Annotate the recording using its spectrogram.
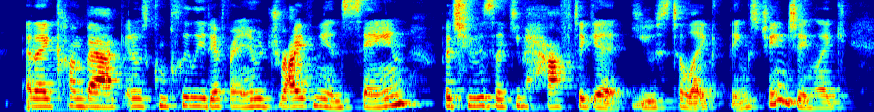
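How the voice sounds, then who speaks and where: A woman at a very fast pace, amid noticeable background noise. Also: medium pitch for a woman, ordinary pitch variation, hardly any pauses. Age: 20s. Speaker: podcast co-host. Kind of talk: casual chat.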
